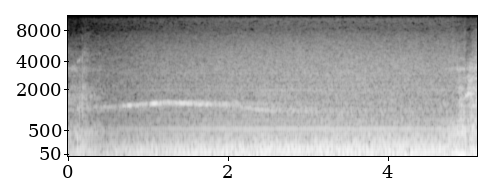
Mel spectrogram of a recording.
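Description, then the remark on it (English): An emergency vehicle siren wails over a heavy, steady traffic rumble, its tone rising and then sliding lower as it passes by, with no one speaking. “I've had Comedy Gold a couple times where you've heard sirens.”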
